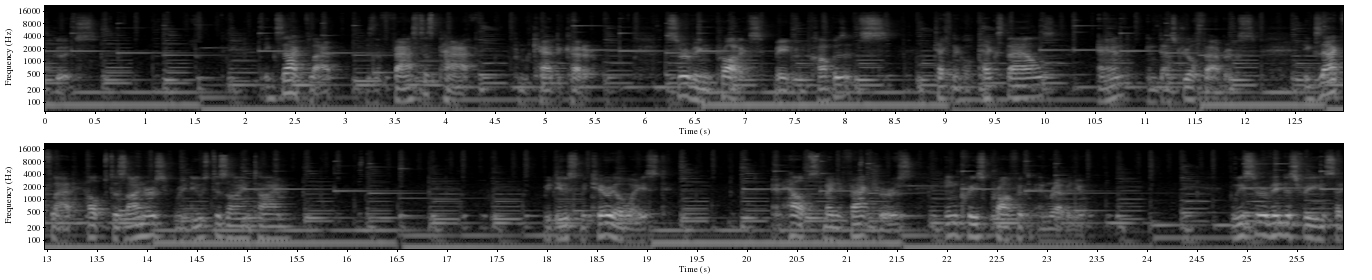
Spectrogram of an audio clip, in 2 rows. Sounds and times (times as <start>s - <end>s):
Speech: 0.0s - 0.5s, 2.2s - 5.5s, 6.2s - 15.4s, 18.0s - 19.2s, 20.3s - 23.4s, 24.9s - 25.9s.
